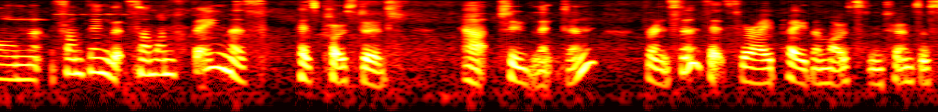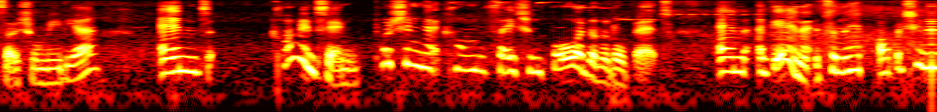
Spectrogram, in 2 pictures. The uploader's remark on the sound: Due partly to audio issues I self-created by recording at Lake Michigan.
